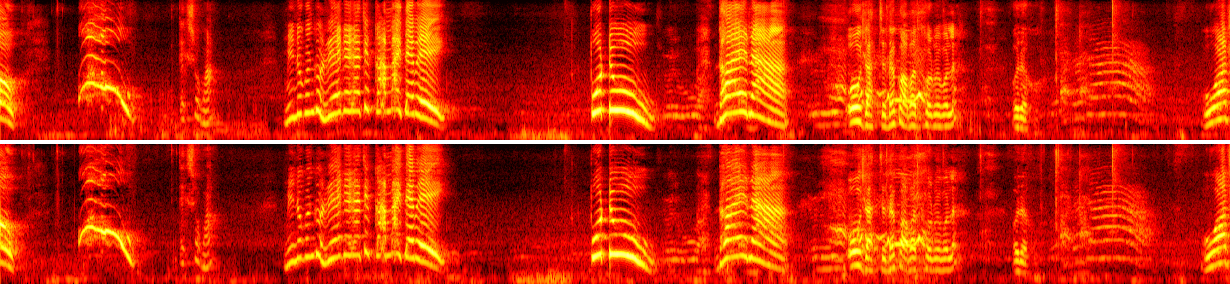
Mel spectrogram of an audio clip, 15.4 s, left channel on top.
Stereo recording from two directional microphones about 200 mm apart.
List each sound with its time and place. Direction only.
0.9 s a sound: 25° left (ahead or behind)
2.2 s a sound: 15° left (ahead or behind)
3.7 s a child's voice: 30° left (ahead or behind)
7.3 s a child's voice: 25° left (ahead or behind)
8.8 s speech: 35° left (ahead or behind)
10.3 s speech: 10° left (ahead or behind)
10.6 s speech: 30° left (ahead or behind)
15.0 s speech: 10° left (ahead or behind)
